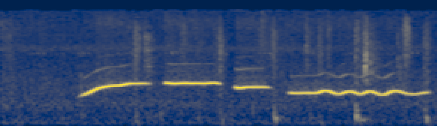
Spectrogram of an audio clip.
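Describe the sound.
Someone whistles a short song melody up close, clear and steady: a rising glide into held notes across a few phrases, ending in a wavering, trilling line. No one speaks.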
